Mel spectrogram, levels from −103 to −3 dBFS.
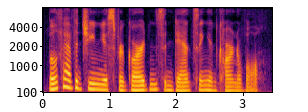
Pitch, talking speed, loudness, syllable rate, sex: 165 Hz, 175 wpm, -18 LUFS, 4.7 syllables/s, female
